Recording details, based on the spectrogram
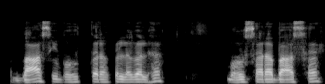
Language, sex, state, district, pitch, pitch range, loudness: Magahi, male, Bihar, Jahanabad, 115 Hz, 115-130 Hz, -19 LUFS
